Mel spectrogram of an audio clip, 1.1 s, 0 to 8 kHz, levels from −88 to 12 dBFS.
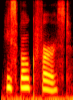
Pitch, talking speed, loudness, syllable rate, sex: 230 Hz, 165 wpm, -15 LUFS, 4.2 syllables/s, female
